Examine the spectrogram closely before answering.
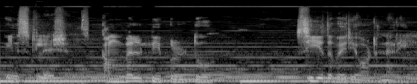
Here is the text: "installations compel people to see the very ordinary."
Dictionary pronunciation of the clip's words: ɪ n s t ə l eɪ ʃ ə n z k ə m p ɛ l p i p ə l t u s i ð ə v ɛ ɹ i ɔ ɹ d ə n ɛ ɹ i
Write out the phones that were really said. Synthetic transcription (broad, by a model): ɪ n s t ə l eɪ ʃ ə n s k ə m b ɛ l p i p ə l t u s i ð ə v ɛ ɹ i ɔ ɹ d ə n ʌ ɹ i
